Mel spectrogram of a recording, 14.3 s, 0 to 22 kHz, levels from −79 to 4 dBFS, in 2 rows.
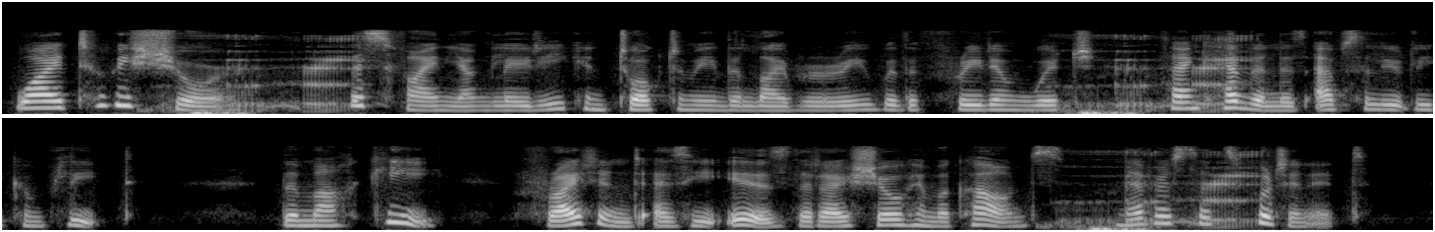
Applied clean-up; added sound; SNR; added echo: none; Burping, eructation; 7 dB; none.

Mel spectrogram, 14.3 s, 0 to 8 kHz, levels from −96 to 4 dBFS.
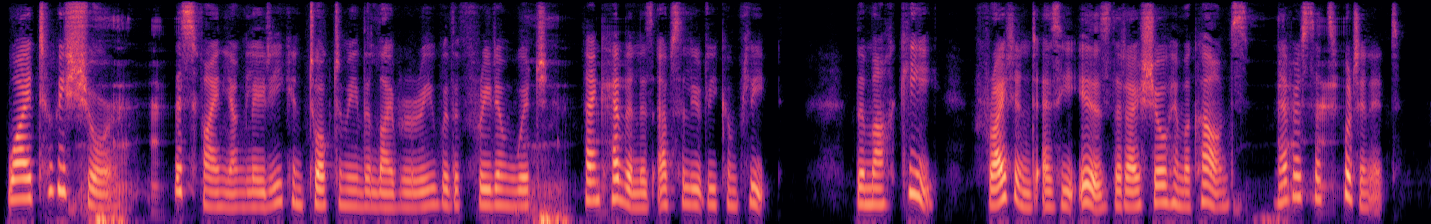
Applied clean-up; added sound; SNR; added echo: neural mask model DeepFilterNet 3.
